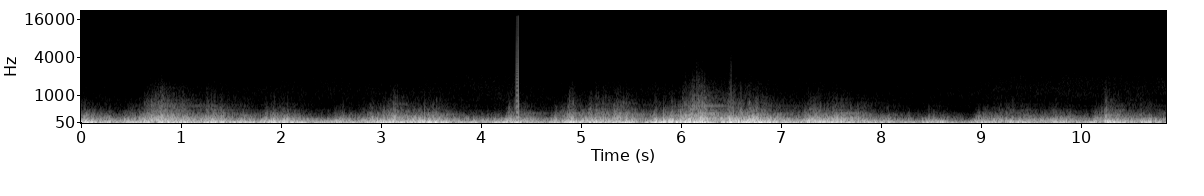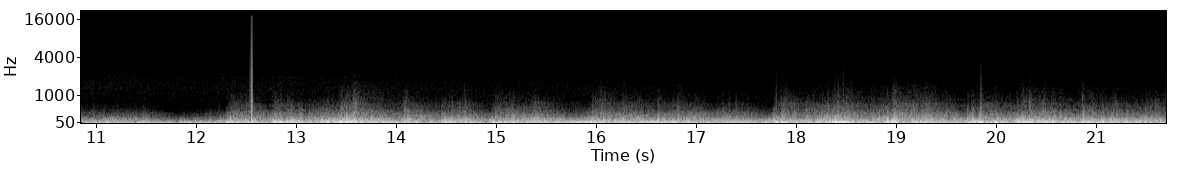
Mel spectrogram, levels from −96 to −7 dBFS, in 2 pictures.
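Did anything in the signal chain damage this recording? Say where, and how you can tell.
Yes: a repeated buffer at 4.36 to 4.38 s and again at 12.55 s, in the driver or buffer stage. Each event is a brief buzz in the sound rather than a stutter. A tiny piece, which fits a 5 ms buffer, loops several times with a hard join at each restart, giving a rough 200 Hz rasp. New audio arrived late, so the device replayed its last buffer, and roughly 20 ms and 15 ms of the real sound went missing.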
